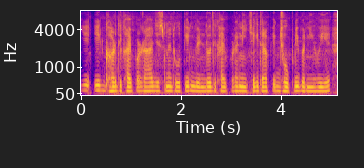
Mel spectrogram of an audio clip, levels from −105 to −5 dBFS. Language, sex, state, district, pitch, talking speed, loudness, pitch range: Hindi, female, Uttar Pradesh, Lalitpur, 155 Hz, 270 wpm, -20 LUFS, 150-160 Hz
